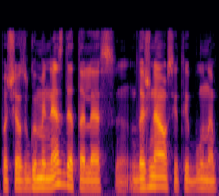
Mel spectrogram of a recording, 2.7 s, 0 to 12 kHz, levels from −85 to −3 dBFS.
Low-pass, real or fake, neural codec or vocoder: 7.2 kHz; real; none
